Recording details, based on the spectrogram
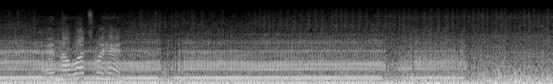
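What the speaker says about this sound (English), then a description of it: "That's blipping the throttle while it's shifting." Yamaha Warrior 1700 motorcycle engine blipping the throttle during a gear shift: a loud, continuous engine drone with a quick rising rev burst early on, then a steady hum with brief dips as the gears change.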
